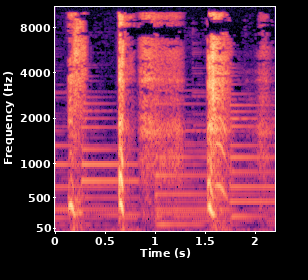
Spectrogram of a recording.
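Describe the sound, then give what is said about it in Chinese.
A woman coughs three short, sharp times while clutching her chest and choking back laughter, each cough a brief, strong burst with quiet gaps between. “呆了一阵的叶朵朵突然捂着胸口咳了起来。她实在是想笑，又不敢笑，最后憋得咳嗽。”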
